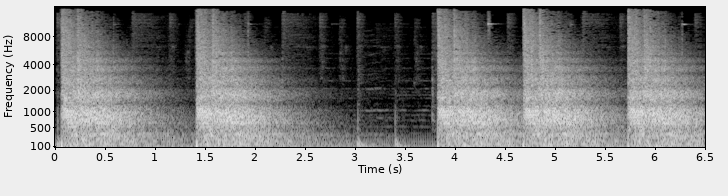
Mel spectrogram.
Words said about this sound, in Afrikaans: Die handwapen challenge is op 15 meter, 2 kopskote wees op die teiken en 3 borskote. Elke skoot op teiken sal 5 punte tel.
